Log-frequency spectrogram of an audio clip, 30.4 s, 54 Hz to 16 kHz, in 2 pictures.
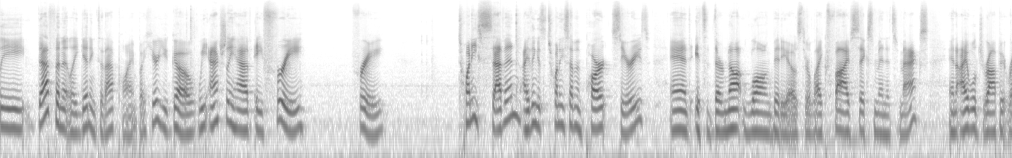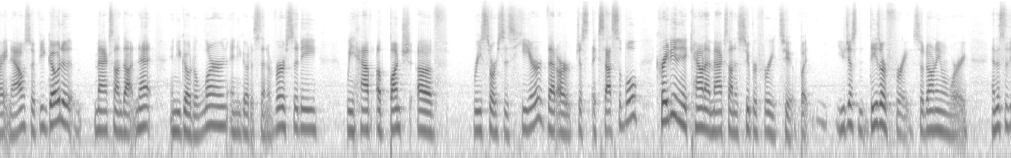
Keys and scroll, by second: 3.5 z, 7.5 Return.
